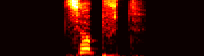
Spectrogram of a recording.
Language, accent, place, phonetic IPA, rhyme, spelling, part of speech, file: German, Germany, Berlin, [t͡sʊp͡ft], -ʊp͡ft, zupft, verb, De-zupft.ogg
- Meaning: inflection of zupfen: 1. second-person plural present 2. third-person singular present 3. plural imperative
